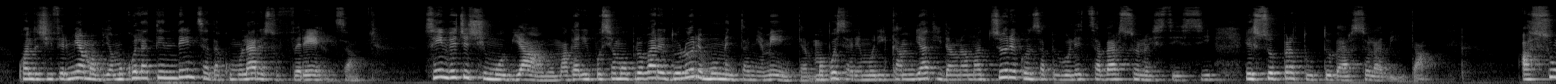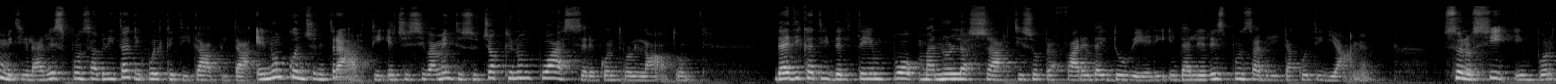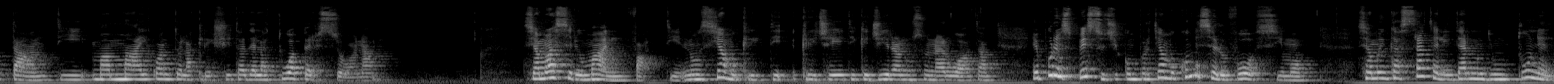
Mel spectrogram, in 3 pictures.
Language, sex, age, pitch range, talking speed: Italian, female, 20-39, 215-265 Hz, 135 wpm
